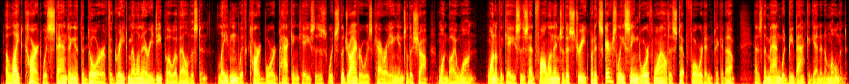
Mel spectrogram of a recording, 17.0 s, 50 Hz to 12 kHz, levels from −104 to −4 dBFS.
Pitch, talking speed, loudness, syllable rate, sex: 90 Hz, 225 wpm, -21 LUFS, 5.7 syllables/s, male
